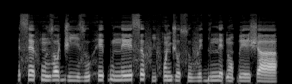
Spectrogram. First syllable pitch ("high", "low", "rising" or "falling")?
high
